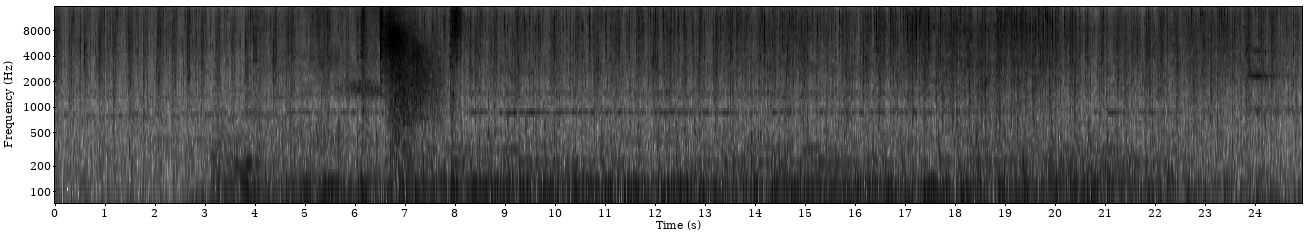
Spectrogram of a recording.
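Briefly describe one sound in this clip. Footsteps run quickly over wet cobblestones.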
